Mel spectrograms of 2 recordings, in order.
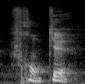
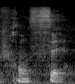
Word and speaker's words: français: Franquet, franquet, c'est pas français, donc français.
